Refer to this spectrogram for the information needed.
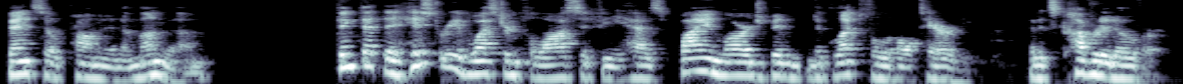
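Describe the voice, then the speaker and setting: A man giving a scripted philosophy lecture in a measured, deliberate way. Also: mid-range voice, fairly bright tone. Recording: roomy echo, distant from mic.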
